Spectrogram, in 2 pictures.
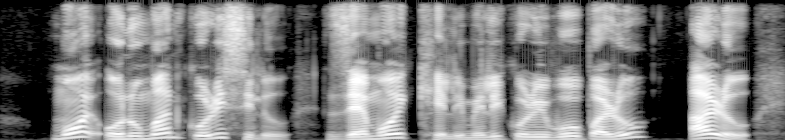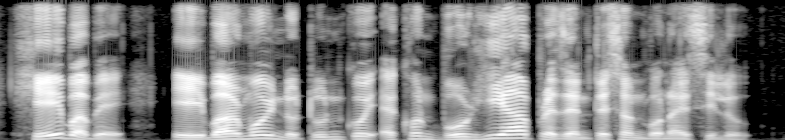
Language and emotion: Assamese, happy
